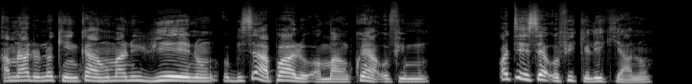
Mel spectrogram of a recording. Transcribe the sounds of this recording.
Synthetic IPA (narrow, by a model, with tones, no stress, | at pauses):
a˨m̃˨nã˨˦dʊ˨nʊ̃˦kʰɪ̃˨ŋ̩˨kʰã˦˨ɦʊ̃˦mã˦nʊ̃˦ɥi˨˦e˦˨˦nʊ̃˦o˨bi˨sa˦a˨pa˦u˨lo˨ɔ˨mã˨ŋ̩˨kʷʰɪ̃˦a˨o˨fi˦mũ˦ | ɔ˦tɪ˦sɛ˦ʔɔ˨fi˦kʰe˨le˦kʰi˨a̰˨nʊ̃˦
